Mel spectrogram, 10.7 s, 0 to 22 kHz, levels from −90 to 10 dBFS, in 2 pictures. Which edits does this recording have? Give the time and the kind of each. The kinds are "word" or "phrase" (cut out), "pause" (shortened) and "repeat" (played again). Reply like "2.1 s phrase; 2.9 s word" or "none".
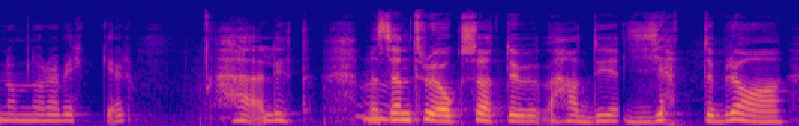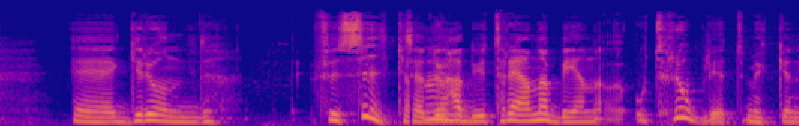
4.1 s word; 8.0 s word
